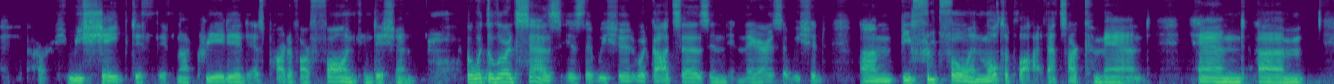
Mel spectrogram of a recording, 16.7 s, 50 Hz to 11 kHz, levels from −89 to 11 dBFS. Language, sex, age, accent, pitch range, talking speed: English, male, 50-69, American, 80-125 Hz, 145 wpm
